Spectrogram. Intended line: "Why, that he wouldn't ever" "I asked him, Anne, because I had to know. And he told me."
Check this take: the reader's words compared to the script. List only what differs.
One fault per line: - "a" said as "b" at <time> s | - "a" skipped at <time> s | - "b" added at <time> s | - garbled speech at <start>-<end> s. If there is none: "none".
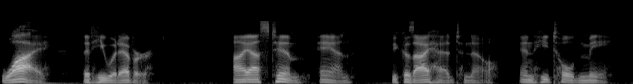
- "wouldn't" said as "would" at 1.1 s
